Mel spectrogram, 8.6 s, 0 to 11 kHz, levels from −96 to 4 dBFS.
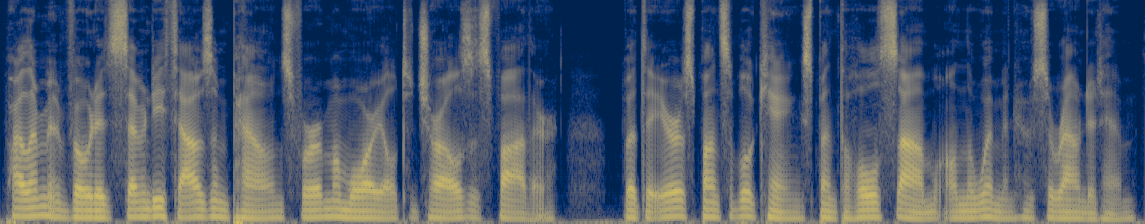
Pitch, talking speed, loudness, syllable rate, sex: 100 Hz, 175 wpm, -19 LUFS, 5.4 syllables/s, male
